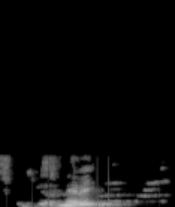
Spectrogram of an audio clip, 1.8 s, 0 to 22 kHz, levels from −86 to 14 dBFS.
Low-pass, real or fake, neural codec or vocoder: 5.4 kHz; real; none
